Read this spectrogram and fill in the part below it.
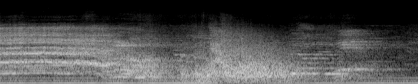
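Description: A wrestler thuds onto the ring mat.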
